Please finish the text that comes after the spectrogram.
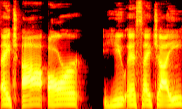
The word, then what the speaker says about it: Shirushi: record that was right here Chris ridings it is spelled s sh i r u sh I shirushi Japanese rock py rock sep for Montreal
